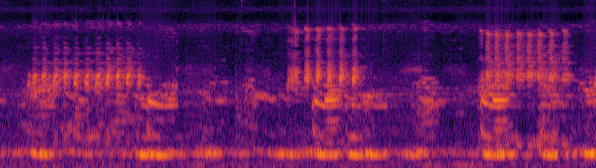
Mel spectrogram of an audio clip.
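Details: Frogs calling at night during rain: three harsh, buzzy pulsed trills of under a second each, set against a continuous low droning chorus and scattered quick chirps.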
